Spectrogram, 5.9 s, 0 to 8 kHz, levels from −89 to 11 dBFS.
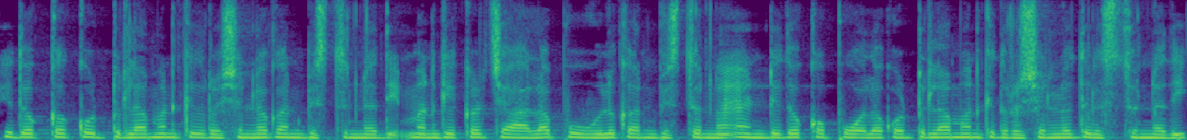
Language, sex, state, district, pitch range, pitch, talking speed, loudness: Telugu, female, Andhra Pradesh, Anantapur, 185-195 Hz, 190 Hz, 190 wpm, -12 LUFS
